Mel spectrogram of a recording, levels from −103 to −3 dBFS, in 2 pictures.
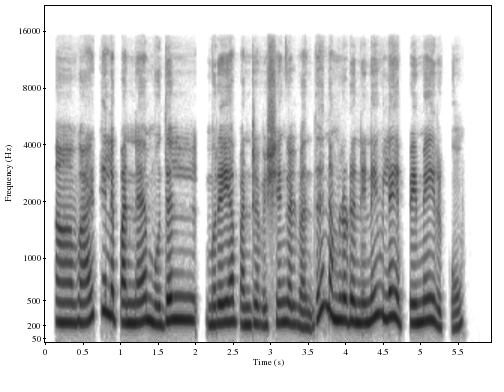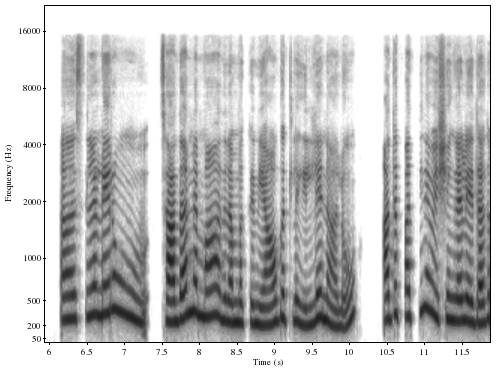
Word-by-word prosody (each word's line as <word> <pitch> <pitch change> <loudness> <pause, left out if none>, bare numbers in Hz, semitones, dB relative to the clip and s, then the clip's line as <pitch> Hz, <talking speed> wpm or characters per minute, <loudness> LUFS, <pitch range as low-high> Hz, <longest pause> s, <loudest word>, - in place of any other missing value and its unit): ஆ - - 0 0.3
வாழ்க்கையில 315 +8 0
பண்ண 235 0 +2 0.3
முதல் 260 +6 +2 0.4
முறையா 230 +3 +2
பண்ற 210 +1 -1
விஷயங்கள் 235 +2 -2
வந்து 180 - -4
நம்மளோட 265 -6 +3
நினைவுல 295 +5 +1
எப்பயுமே 230 +3 0
இருக்கும். 180 -2 -7 0.6
அ - - +2 0.2
சில 310 +2 -3
நேரம் 360 0 +1 0.5
சாதாரணமா 305 +6 +4
அது 265 - -1
நமக்கு 235 -1 -2
ஞாபகத்துல 250 +6 -1
இல்லேனாலும், 230 - 0 0.4
அத 275 - -1 0.2
பத்தின 310 +6 -3
விஷயங்கள் 265 -2 +1
ஏதாவது 235 +3 0
255 Hz, 120 wpm, -21 LUFS, 230-295 Hz, 0.6 s, சாதாரணமா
